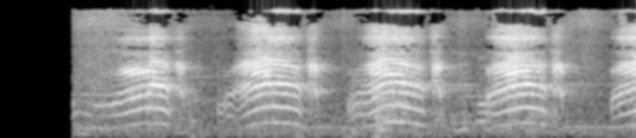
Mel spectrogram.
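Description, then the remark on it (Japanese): A newborn baby's first cry, recorded at birth: loud, repeated wails, four or five rising-and-falling bursts in a steady rhythm, clear after a brief moment of silence. “うわこれ産声やんそうね。”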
